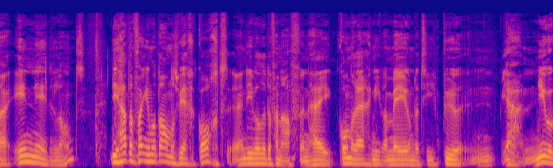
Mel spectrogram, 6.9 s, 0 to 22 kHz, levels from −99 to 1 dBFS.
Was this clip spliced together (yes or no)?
no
